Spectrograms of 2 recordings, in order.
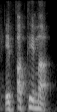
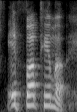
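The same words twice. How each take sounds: First: Said in the usual way. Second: It fucked him up, said higher and louder with FUCKED punched; louder, insistent restatement; emphatic repeat. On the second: Shown as a demonstration. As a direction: hit FUCKED hard the second time.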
